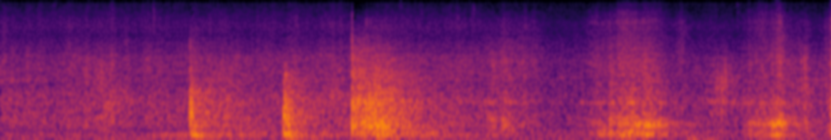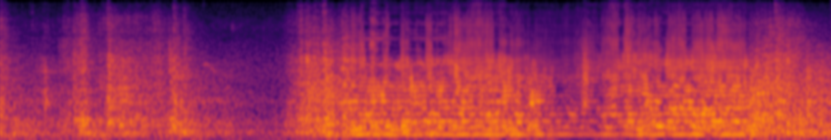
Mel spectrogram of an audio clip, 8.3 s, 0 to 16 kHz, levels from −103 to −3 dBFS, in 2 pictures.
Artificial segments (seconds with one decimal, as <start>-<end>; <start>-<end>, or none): 5.9-7.9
